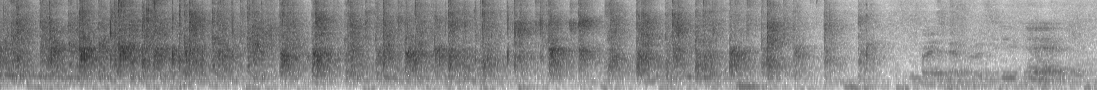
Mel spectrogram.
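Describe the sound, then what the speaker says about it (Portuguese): Applause for children at a church thanksgiving service, steady crowd clapping that runs for several seconds and then fades, with voices talking over it. "Uma salva de palmas para as crianças."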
